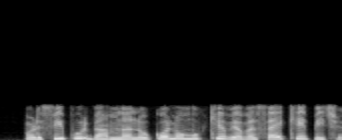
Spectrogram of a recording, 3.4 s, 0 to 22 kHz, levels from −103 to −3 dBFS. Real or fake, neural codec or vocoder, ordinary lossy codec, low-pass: fake; autoencoder, 44.1 kHz, a latent of 192 numbers a frame, MeloTTS; none; 5.4 kHz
